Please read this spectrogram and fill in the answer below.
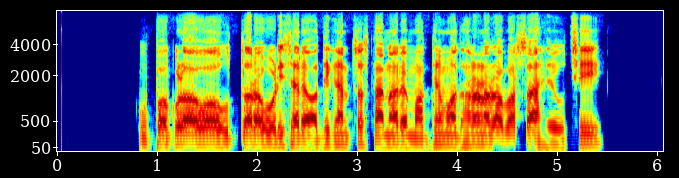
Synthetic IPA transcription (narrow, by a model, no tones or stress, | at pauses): upɔkuɭɔout̪ːɔɾɔoɽisaɾeɔd̪ʱikansɔst̪ʰanɔɾemɔd̪ʱjɔmɔd̪ʱɔɾɔɽ̃ɔɾɔbɔɾsaɦewt͡ʃʰi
